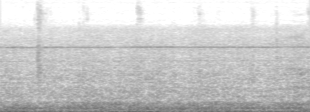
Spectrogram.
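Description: A plane engine taking off in Kerbal Space Program, heard as a steady, fairly faint aircraft drone with a thin high whine running throughout and no talking.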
